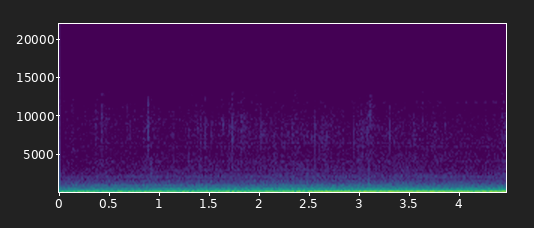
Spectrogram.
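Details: Humming while driving, heard from about 30 km/h to 70–80 km/h on a straight then fading: deep rumble with steady low hum rising in pitch as the car speeds up; left wheel bearing suspected.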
